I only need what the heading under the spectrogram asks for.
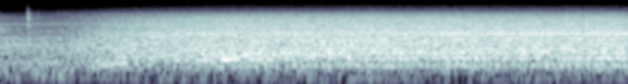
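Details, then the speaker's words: Dodge Dakota electric cooling fan after loose ground was tightened: spins up within half a second to a strong, steady, louder rush of air with no ticking, rubbing or wobble; normal fan operation. "Sounds way louder now."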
